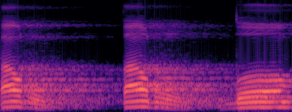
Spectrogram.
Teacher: Tauru ada ro sukun sebelumnya berharokat fathah, dia dibaca tebal. Tauru tauru do tauru do, donya dibaca panjang selama dua ketukan mulhaq maltobi'i.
